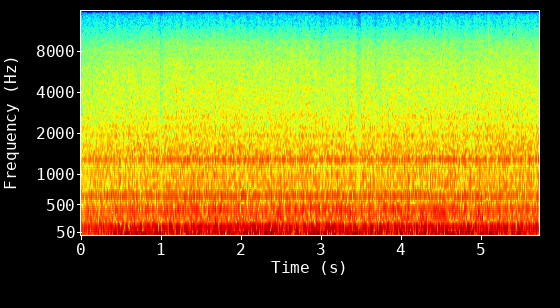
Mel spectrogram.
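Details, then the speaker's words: Washer spinning a load of towels in its finishing stage: steady low motor hum with thin sustained whistling tones riding over it; normal high-speed spin, nothing amiss. "They're in the finishing stages at this point. I love that like whistle that it's got going on."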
